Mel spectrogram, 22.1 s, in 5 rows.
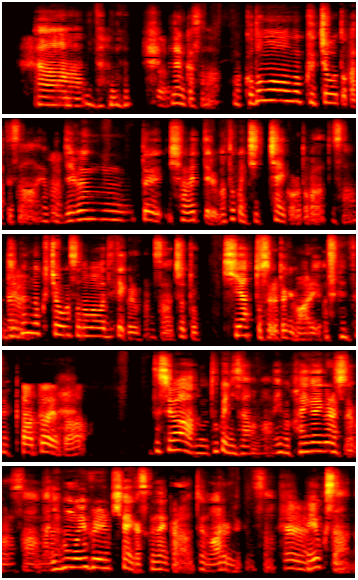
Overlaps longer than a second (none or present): none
